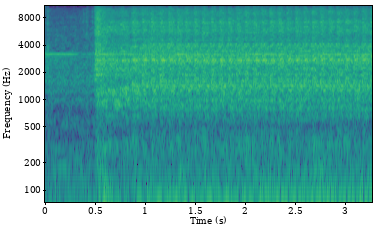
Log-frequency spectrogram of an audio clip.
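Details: Truck with hot no-start and wrong oil filter noted: starter churns at about four beats a second in a steady drone without catching on hot restart; ICP sensor suspected as cause, unconfirmed.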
